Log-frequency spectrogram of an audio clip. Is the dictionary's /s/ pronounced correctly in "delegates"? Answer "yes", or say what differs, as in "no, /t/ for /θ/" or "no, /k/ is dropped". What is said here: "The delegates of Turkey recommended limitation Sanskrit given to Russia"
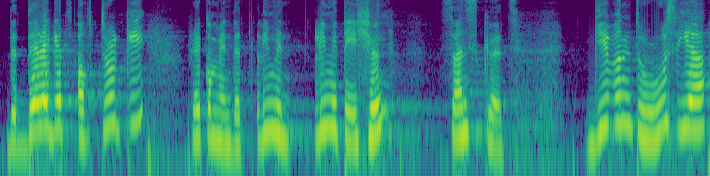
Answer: yes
